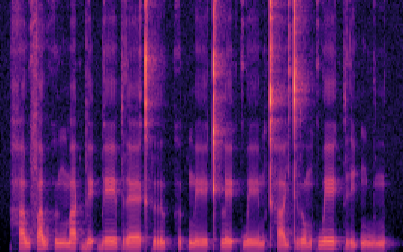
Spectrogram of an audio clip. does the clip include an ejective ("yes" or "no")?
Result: no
